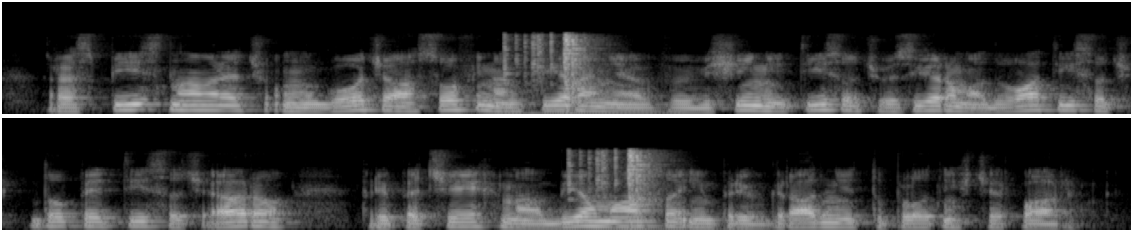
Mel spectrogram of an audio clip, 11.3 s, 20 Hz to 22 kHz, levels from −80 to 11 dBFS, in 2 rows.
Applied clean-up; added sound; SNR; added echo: none; Cutlery, silverware; 2 dB; none.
